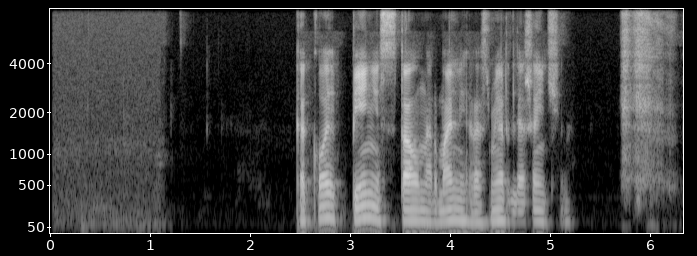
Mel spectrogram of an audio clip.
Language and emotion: Russian, neutral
